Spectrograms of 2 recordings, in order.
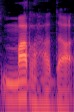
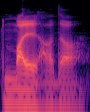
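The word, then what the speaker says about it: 말하다: it or is it because i think for to speak is marhada and not malhada so there it's more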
